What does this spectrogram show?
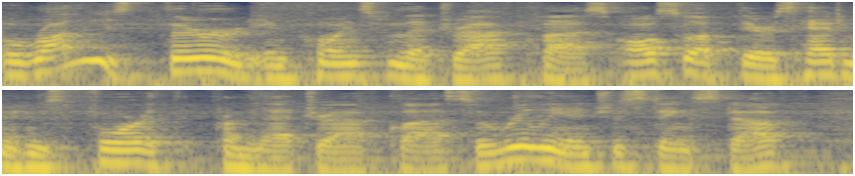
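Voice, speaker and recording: The speaking pace sits at a moderate level. Behind it, background noise is noticeable. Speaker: sports card collector, box break video host. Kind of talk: casual box break commentary. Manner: stuttering a bit; animated.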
